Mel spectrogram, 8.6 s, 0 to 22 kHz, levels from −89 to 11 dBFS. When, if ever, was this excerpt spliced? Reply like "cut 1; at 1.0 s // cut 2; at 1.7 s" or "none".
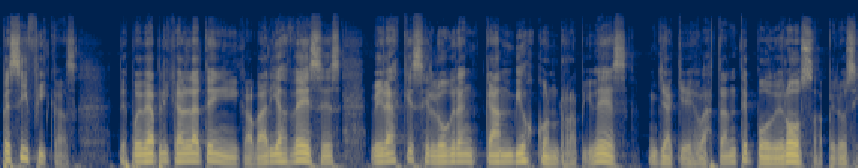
cut 1; at 6.4 s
